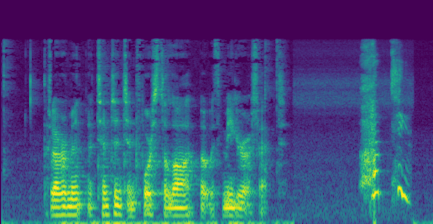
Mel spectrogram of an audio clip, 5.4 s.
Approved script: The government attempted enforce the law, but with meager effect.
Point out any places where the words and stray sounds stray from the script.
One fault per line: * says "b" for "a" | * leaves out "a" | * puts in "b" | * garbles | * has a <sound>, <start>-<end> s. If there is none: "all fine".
* has a sneeze, 4.5-5.2 s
